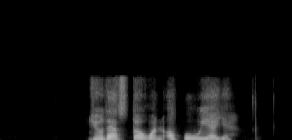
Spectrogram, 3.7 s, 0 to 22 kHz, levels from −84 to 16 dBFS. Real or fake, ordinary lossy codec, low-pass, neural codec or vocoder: fake; AAC, 48 kbps; 9.9 kHz; codec, 24 kHz, 0.9 kbps, DualCodec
